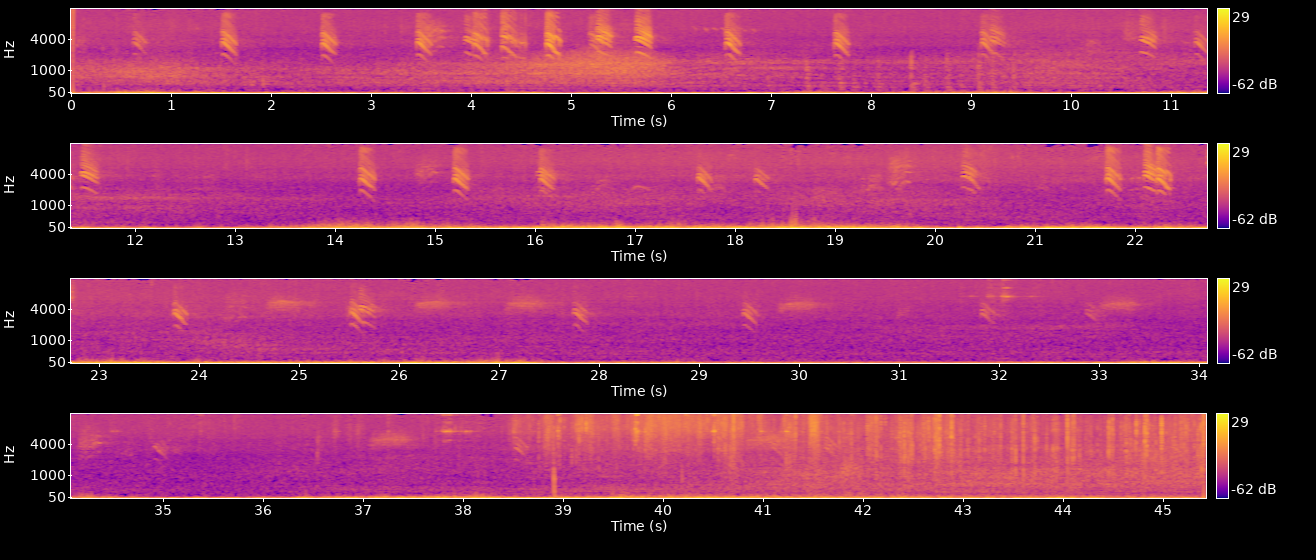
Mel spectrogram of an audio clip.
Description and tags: I recorded swallows flying over a creek. You can hear the occasional car pass in the background and a little bit of wind rustling the microphone
nature, wind, summer, field-recording, birds, california, ambiance, swallows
